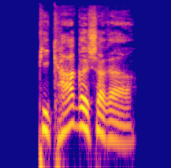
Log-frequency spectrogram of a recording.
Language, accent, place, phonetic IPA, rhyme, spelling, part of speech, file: German, Germany, Berlin, [piˈkaːʁɪʃəʁɐ], -aːʁɪʃəʁɐ, pikarischerer, adjective, De-pikarischerer.ogg
- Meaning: inflection of pikarisch: 1. strong/mixed nominative masculine singular comparative degree 2. strong genitive/dative feminine singular comparative degree 3. strong genitive plural comparative degree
